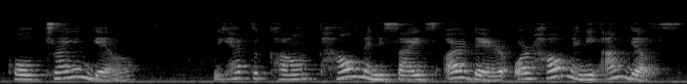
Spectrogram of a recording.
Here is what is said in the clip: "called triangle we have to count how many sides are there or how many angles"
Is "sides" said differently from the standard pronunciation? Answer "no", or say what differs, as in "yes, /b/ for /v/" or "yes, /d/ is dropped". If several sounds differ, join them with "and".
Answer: yes, /s/ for /z/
